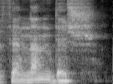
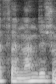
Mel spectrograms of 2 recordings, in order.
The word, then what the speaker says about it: Fernandes: Und dann sagte er, und ich zitiere ihn jetzt, er sagte, kein Portugiese würde dich anrufen, würde dich an den Pranger stellen, würde dich beschimpfen, wenn du ganz normal Fernandes sagst. Weil dieses Fernandes kannst du nicht aussprechen. Kannst du nicht. Weil du bist kein Portugiese. Du hast die Zungenakrobatik nicht dafür. Oder das Timbre oder whatever. Also bleib bei Fernandes und du machst alles richtig. Und das gibt mir natürlich dann die Sicherheit,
